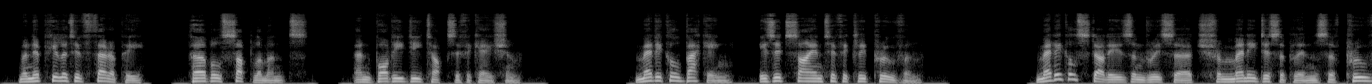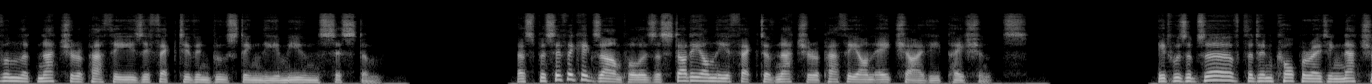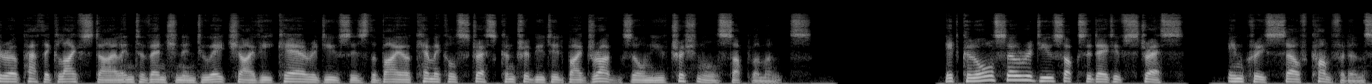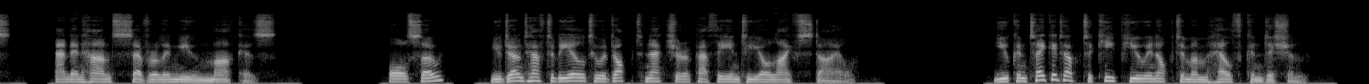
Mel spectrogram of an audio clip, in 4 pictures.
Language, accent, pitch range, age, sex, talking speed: English, British, 100-140 Hz, 50-69, male, 115 wpm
